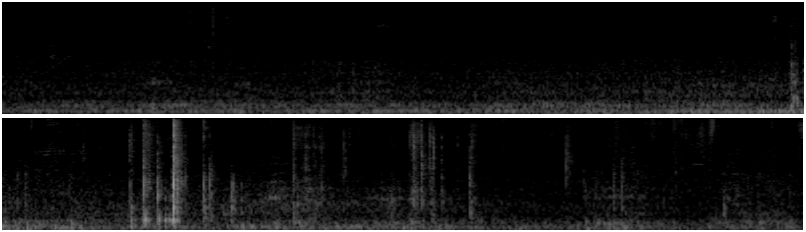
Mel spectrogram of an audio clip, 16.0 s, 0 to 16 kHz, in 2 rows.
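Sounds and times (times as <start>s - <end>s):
pencil clicks and taps on desk: 9.2s - 12.8s.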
